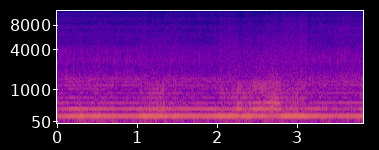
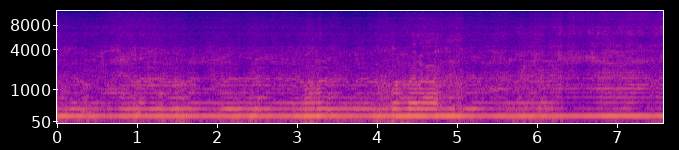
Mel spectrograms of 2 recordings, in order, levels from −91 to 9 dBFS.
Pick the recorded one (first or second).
first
